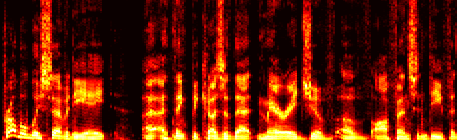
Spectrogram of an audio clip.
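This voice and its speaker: This man has a Pittsburgh accent. He keeps a moderate pace. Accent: Western Pennsylvania (Pittsburgh). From Western Pennsylvania. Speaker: sports radio panelist. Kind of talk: casual chat.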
